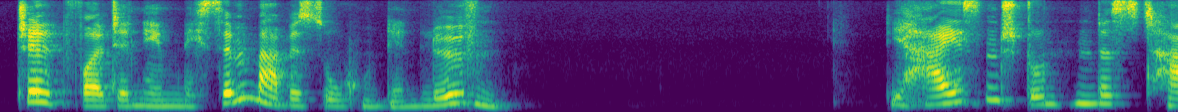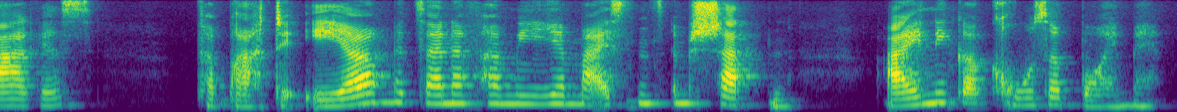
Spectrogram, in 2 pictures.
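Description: Storyteller: woman reading a children's tale, slow and calm. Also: medium pitch, slightly rough.

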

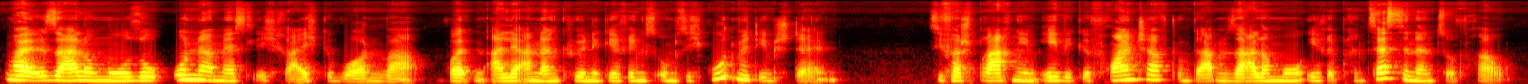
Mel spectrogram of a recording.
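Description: A woman's voice: lowish voice, normal speed, a little mellow. Woman reading a children's Bible story. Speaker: narrator.

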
